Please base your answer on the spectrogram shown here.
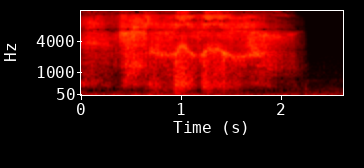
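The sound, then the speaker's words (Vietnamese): Loud, steady hissing of swirling yin-yang energy rising from a pool, a dense airy rush lasting about two seconds before cutting off abruptly. “Khi mà hấp lực ở trong cơ thể Lâm Động bạo phát thì âm dương nhị khí ở trong cái hồ lập tức rít lên”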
